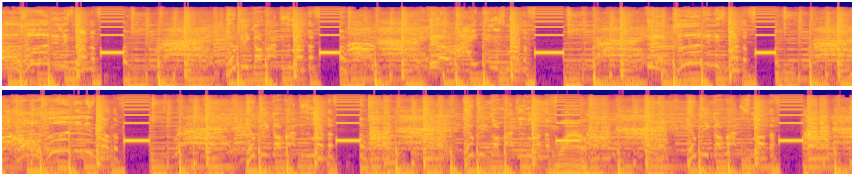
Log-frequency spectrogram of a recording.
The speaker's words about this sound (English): Yeah, we had to bleep this, by the way.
